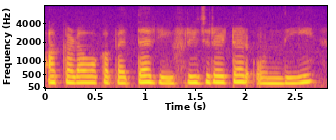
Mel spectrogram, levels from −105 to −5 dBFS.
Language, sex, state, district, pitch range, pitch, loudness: Telugu, female, Telangana, Hyderabad, 205-230 Hz, 220 Hz, -15 LUFS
